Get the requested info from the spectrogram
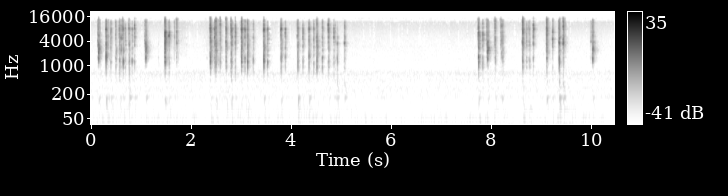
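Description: Typing on a computer keyboard: quick runs of key clicks, broken by a pause of about two seconds past the middle before a last run of keystrokes.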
